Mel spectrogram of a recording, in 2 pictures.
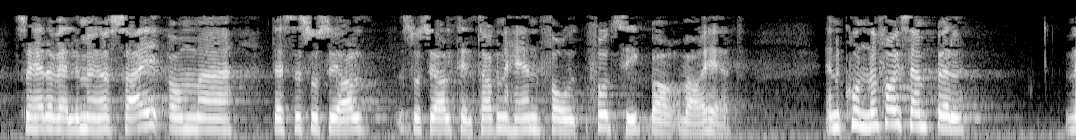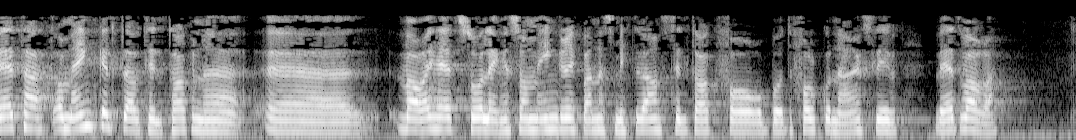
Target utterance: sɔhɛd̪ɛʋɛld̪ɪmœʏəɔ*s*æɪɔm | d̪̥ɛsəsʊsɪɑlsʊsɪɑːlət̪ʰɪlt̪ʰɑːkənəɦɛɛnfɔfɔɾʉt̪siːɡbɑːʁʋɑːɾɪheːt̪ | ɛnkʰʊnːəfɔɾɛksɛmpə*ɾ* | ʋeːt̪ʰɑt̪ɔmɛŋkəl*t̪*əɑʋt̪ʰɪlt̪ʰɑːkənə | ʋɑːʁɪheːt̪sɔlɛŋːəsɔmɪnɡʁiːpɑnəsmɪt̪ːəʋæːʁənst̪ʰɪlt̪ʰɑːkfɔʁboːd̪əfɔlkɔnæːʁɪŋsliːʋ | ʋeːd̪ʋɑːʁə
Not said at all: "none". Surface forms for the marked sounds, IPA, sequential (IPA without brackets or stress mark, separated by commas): s, l, t̪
